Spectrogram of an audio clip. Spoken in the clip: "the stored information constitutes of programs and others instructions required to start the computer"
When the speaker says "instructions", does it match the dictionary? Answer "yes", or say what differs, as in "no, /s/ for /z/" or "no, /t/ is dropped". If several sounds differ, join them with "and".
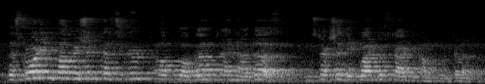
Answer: no, /z/ is dropped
